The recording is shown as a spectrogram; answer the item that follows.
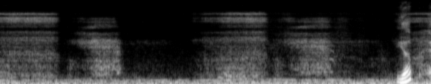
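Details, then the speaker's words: Light snoring from two young boys fast asleep in a cruise ship stateroom: soft, rough breaths every second or two under a steady room hum, with a brief squeak at the end. "breathing also known as light snoring my boys so yes AJ and LJ are fast asleep"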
